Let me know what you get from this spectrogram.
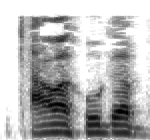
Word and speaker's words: Cuyahoga: Cuyahoga Valley. That's how you say it.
